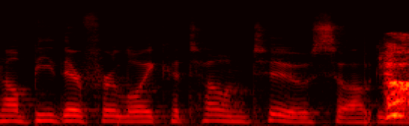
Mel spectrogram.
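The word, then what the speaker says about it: krathong: we'll see, and I'll be there for Loy Katone too, so I'll be able to. Yeah. That's my So favorite Thai holiday. Katone. Oh, mine too. So Loy Katone, we float the what's called a katone or kratong is how it's spelled.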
